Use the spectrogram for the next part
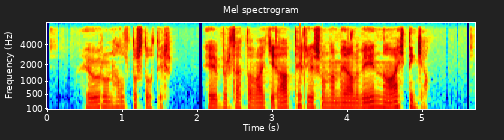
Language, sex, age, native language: Icelandic, male, 20-29, Icelandic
